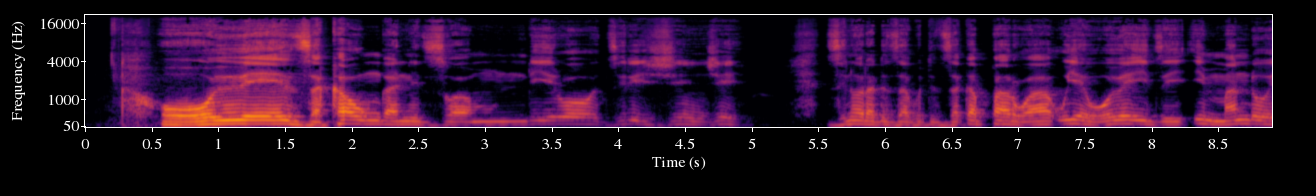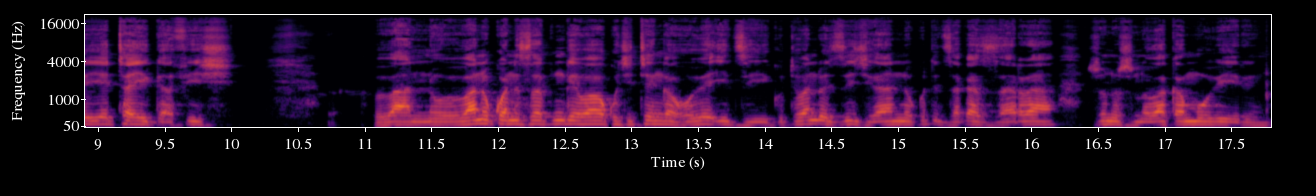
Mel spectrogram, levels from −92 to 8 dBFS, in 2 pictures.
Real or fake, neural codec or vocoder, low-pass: real; none; 19.8 kHz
